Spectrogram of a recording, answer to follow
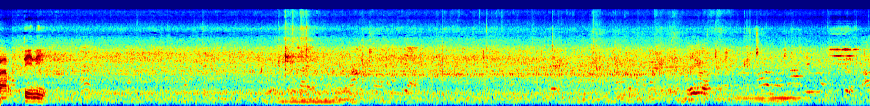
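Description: Backhoe loader's diesel engine running steadily, with a sharp click about four seconds in.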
